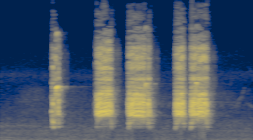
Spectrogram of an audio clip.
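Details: Two black francolins calling against each other in a contest; a harsh, buzzy phrase of five rasping notes, a short one followed by two pairs of longer grating bursts, over a quiet background.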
